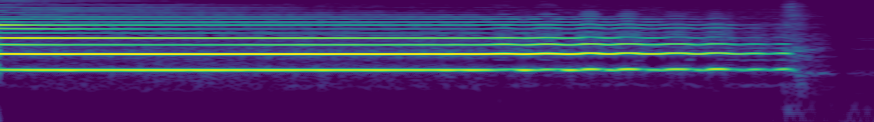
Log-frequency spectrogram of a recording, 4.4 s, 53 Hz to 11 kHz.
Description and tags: Alto Sax c4 v31
The first of a series of saxophone samples. The format is ready to use in sampletank but obviously can be imported to other samplers. I called it "free jazz" because some notes are out of tune and edgy in contrast to the others. The collection includes multiple articulations for a realistic performance.
saxophone, sampled-instruments, sax, woodwind, alto-sax, jazz, vst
